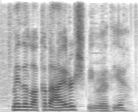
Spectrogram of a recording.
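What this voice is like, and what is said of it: Put-on Irish accent. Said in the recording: “Any impression, like any accent you'd like to leave us with?”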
